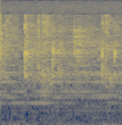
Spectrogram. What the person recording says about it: shake the can well you hear the BB bouncing around in there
